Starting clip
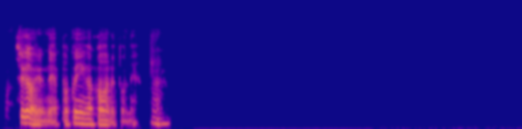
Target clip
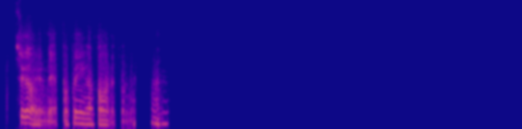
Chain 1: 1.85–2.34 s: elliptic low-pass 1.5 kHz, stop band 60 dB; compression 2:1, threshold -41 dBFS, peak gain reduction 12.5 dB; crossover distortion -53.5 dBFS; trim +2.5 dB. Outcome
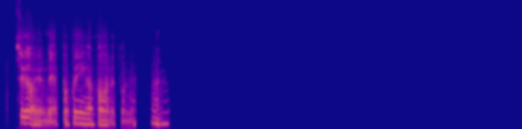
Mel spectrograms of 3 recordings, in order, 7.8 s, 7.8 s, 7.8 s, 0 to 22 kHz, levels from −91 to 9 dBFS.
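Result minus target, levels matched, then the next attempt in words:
compression: peak gain reduction -5.5 dB
1.85–2.34 s: elliptic low-pass 1.5 kHz, stop band 60 dB; compression 2:1, threshold -52 dBFS, peak gain reduction 18 dB; crossover distortion -53.5 dBFS; trim +2.5 dB

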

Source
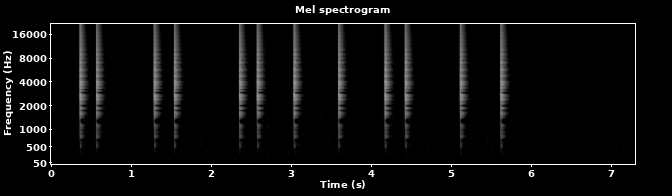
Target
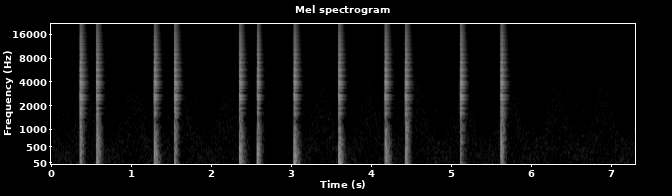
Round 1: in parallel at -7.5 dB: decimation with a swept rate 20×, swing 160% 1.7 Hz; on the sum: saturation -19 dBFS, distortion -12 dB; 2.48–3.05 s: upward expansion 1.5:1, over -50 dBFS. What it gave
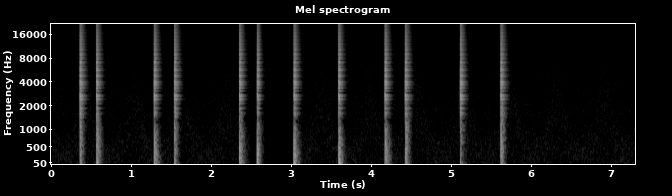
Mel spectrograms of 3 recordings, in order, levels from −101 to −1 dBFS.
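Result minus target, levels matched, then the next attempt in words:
saturation: distortion -5 dB
in parallel at -7.5 dB: decimation with a swept rate 20×, swing 160% 1.7 Hz; on the sum: saturation -26 dBFS, distortion -8 dB; 2.48–3.05 s: upward expansion 1.5:1, over -50 dBFS

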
